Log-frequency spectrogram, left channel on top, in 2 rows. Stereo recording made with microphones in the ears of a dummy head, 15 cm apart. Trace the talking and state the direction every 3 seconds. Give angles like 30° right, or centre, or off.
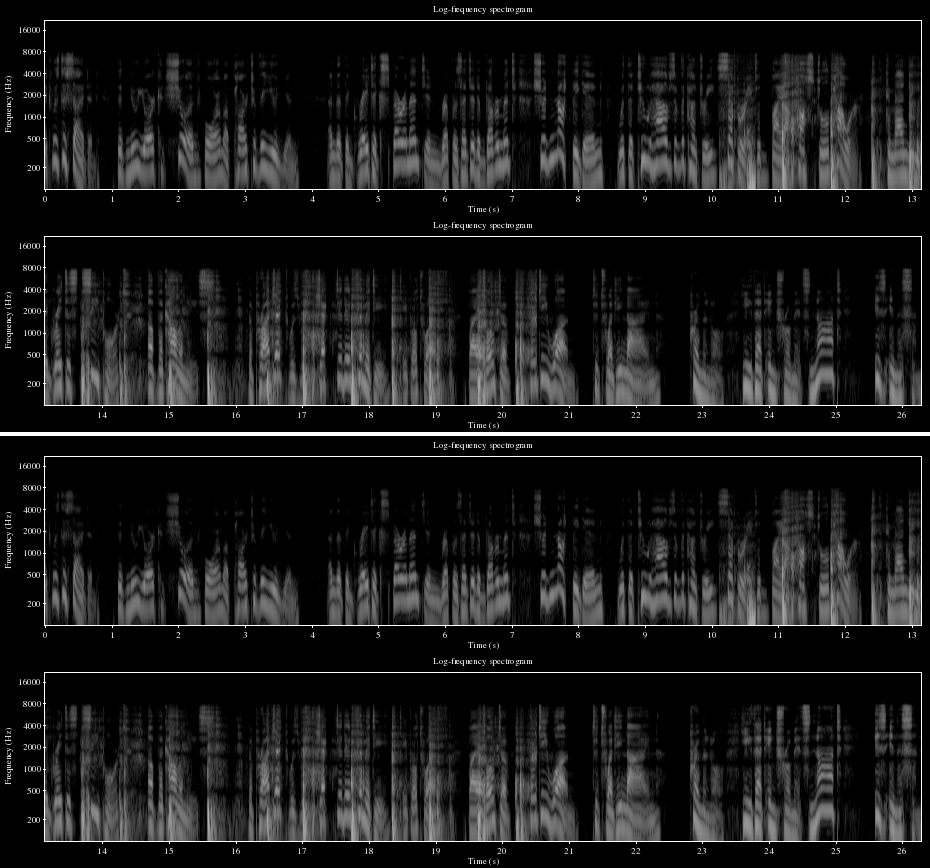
50° left, 50° left, 40° left, 30° left, 20° left, 10° left, 20° right, 40° right, 60° right.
